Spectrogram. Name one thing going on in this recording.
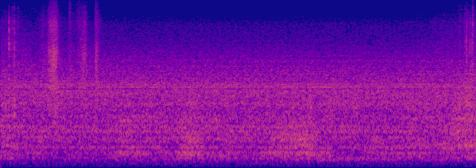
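A stiff card scrapes across a wet surface.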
